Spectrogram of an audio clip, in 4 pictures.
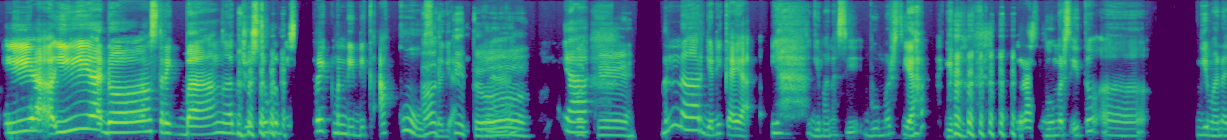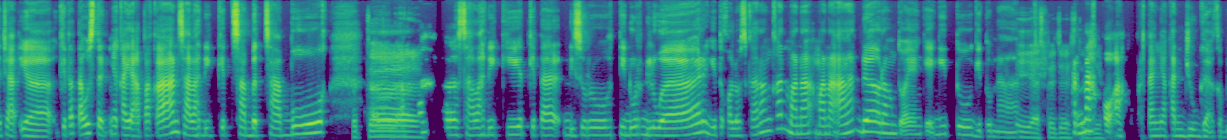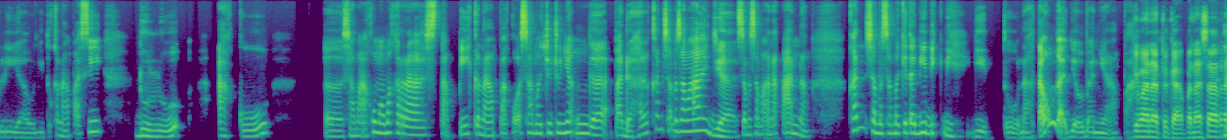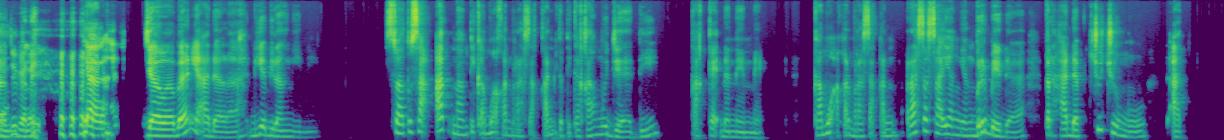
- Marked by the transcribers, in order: in English: "strict"; laugh; in English: "strict"; in English: "boomers"; in English: "boomers"; laugh; in English: "state-nya"; chuckle
- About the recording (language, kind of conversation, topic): Indonesian, podcast, Bagaimana reaksimu jika orang tuamu tidak menerima batasanmu?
